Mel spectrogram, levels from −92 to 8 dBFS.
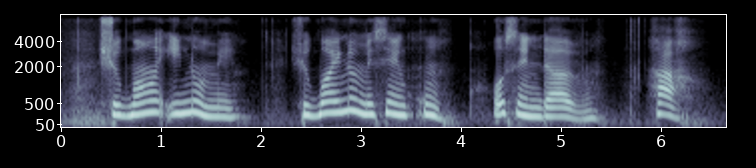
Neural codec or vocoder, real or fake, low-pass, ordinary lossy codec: codec, 16 kHz, 6 kbps, DAC; fake; 7.2 kHz; none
